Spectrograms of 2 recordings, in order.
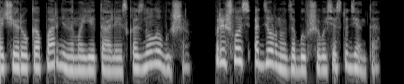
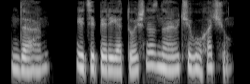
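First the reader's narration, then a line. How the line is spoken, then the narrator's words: Plain. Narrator (Russian): ответил Вервольф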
